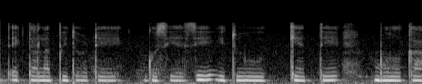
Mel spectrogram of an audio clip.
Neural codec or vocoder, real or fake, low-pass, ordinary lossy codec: vocoder, 22.05 kHz, 80 mel bands, WaveNeXt; fake; 7.2 kHz; none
